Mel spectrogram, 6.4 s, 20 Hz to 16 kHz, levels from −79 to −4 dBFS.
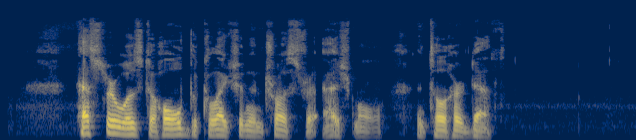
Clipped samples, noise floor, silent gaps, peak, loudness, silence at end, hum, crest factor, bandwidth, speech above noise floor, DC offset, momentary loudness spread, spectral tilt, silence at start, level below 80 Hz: under 0.1%; -68 dBFS; none; 0 dBFS; -21 LUFS; 1.45 s; none; 22 dB; 10.5 kHz; 47 dB; under 0.1%; 16 LU; -5 dB/octave; 0.8 s; -62 dBFS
